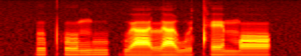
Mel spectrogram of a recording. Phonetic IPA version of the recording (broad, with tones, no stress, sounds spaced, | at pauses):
ʊ˦ pʰ o˦ ŋ uː˦ kʷ aː˨ l a˨ w ʊ˨ tʰ ɛ˦ m ɔ˦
